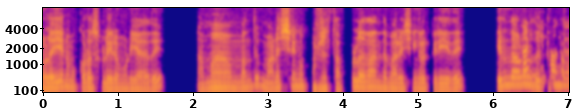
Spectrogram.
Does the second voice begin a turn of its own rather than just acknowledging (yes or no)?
no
